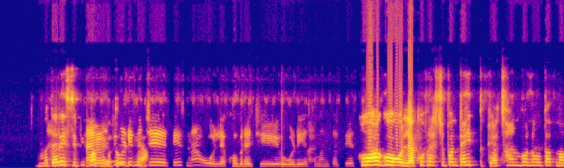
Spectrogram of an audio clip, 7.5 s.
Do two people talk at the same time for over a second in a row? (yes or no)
yes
